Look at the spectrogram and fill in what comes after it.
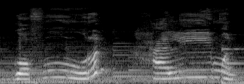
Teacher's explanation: Kalau misalnya kita ambil un, ketika un bertemu dengan ha, itu dibacanya tetap jelas ghafurun halimun. Jadi runnya itu tetap jelas ketika bertemu dengan ha ya. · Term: izhar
